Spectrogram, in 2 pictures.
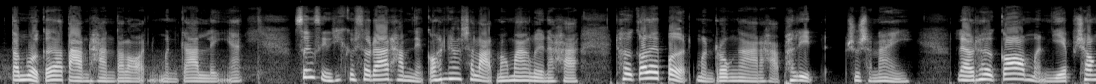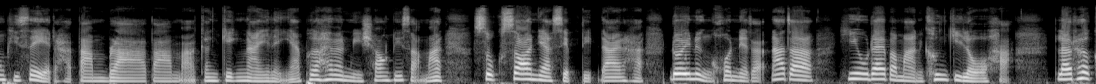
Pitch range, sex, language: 165-225 Hz, female, Thai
